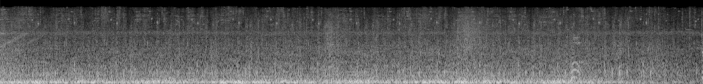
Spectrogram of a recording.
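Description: Hooves thud as a horse gallops over the ground.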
